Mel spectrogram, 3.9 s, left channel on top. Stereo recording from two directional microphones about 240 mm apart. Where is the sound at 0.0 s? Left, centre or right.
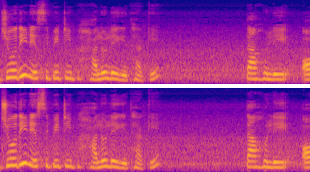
Centre.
